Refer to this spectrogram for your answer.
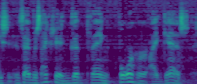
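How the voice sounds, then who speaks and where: A man's medium-pitched, somewhat breathy voice with lively intonation. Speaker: video blogger with multiple sclerosis. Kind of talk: personal monologue. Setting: at home, bedridden or in chair. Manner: halting.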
